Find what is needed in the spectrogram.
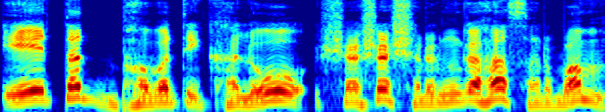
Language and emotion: Sanskrit, neutral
